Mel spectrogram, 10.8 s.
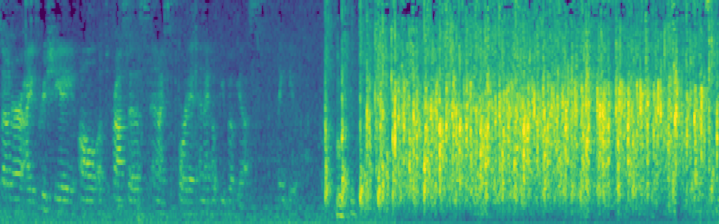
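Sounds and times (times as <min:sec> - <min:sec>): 
speech: 0:00.4 - 0:06.8
audience applause: 0:04.9 - 0:10.7.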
